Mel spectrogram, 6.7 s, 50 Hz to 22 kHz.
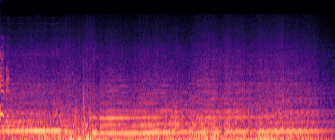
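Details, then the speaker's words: Freshly tuned Honda S2000 on track: the high-revving engine stumbles and breaks up briefly, then pulls on. The misfire hit at 7,500 rpm on every throttle application from the third lap, was suspected electrical, and remained unresolved. "was happening at 7,500 rpm every single time I went on the throttle which gave me the impression that it had to be an electrical issue"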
